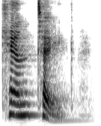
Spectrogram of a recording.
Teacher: você vai juntar esses dois T's em um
